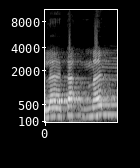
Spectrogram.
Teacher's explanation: menampakkan dhammah terbuang dengan isyarat bibir ismam dengan cara mencucukan.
